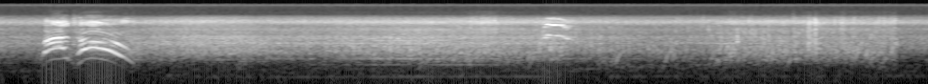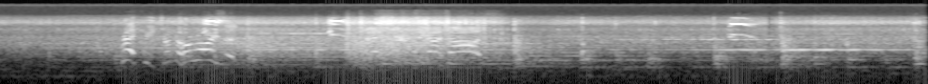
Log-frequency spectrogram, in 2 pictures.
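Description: Water rushes and splashes along a sailing ship's hull.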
